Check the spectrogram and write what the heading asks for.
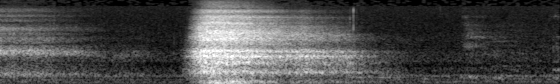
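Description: A man's long sigh into a handheld microphone, starting about a second and a half in and fading away over about a second. It is the sigh of someone lost in wonder before he starts to pray.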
